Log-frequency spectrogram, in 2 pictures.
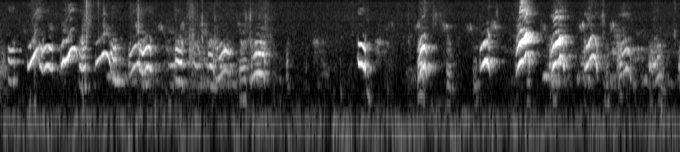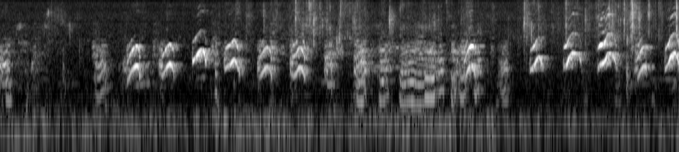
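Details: Several puppies crying for their mother, an overlapping chorus of rapid, high-pitched yelping whines in bursts with brief pauses, over a constant low background hum.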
